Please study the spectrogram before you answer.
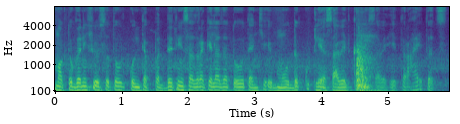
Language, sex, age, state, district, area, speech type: Marathi, male, 60+, Maharashtra, Yavatmal, urban, spontaneous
